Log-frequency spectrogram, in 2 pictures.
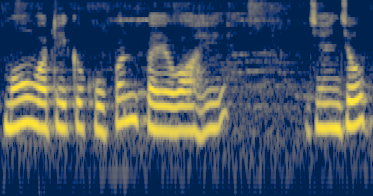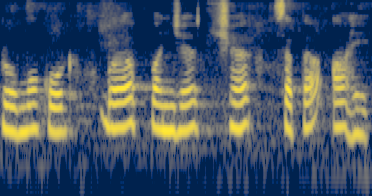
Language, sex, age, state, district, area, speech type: Sindhi, female, 45-60, Rajasthan, Ajmer, urban, spontaneous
